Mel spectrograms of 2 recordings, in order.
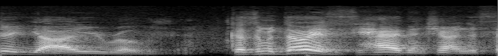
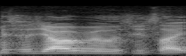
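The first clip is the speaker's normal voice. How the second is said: usual speaking voice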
